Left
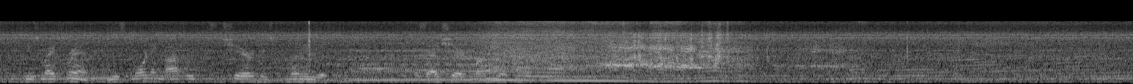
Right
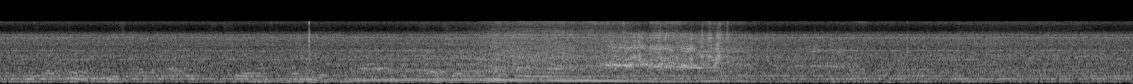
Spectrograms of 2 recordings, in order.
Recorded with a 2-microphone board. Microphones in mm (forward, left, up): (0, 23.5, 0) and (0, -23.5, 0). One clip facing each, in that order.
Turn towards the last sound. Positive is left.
turn(degrees=65)  # may be behind; listen again after turning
